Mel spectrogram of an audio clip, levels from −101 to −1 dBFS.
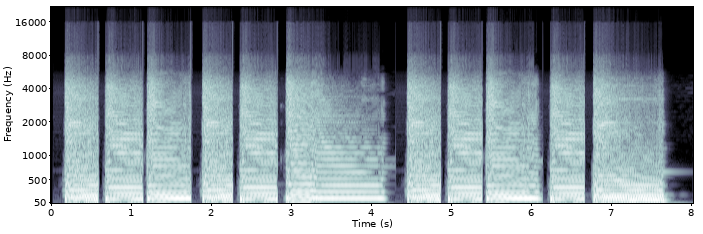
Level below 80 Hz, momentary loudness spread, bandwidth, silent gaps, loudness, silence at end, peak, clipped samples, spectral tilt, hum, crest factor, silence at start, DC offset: -20 dBFS; 3 LU; 8.8 kHz; none; -5 LUFS; 0.3 s; 0 dBFS; 1%; -6.5 dB/octave; none; 6 dB; 0.15 s; under 0.1%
